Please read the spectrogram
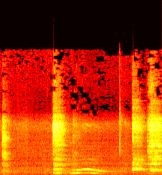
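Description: Wet squishing and mouth sounds of eating rice and curry by hand. About three short, high-pitched calls that rise and fall in pitch are heard with it, like background clucking.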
